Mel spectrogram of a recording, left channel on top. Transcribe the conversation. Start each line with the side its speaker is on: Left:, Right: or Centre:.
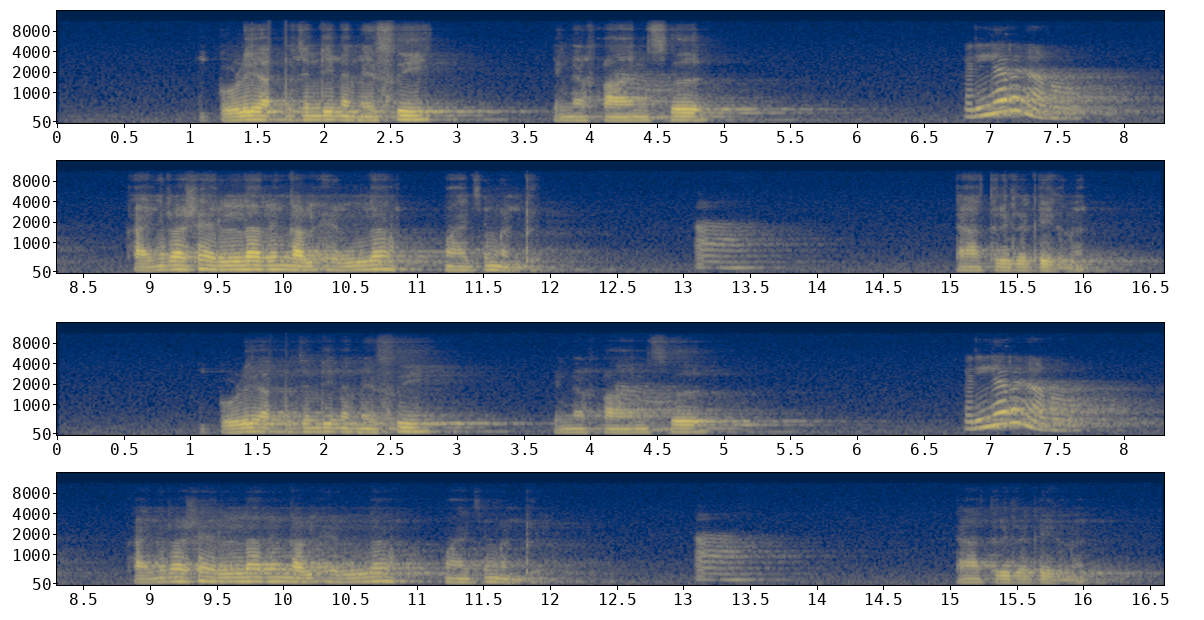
Left: ഫുട്ബോളി അർജന്റീന മെസ്സി പിന്നെ ഫ്രാൻസ്.
Centre: ആഹ് എല്ലാരെം കാണോ?
Left: കഴിഞ്ഞ പ്രാവശ്യം എല്ലാരുടേം കളി എല്ലാ മാച്ചും കണ്ട്.
Centre: ആഹ്
Left: രാത്രിയിലൊക്കെയിരുന്ന്.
